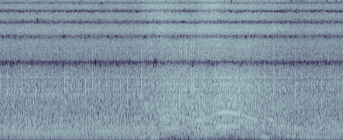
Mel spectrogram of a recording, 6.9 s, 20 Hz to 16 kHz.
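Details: Volvo S70 T5 at idle: steady rhythmic knock roughly three or four per second over the engine note; owner suspects rod knock, not confirmed.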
